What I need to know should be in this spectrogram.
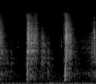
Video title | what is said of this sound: Geisha Paper Doll Bookmark: Stamp School! | you hear how crispy that paper is it's very thin yet durable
